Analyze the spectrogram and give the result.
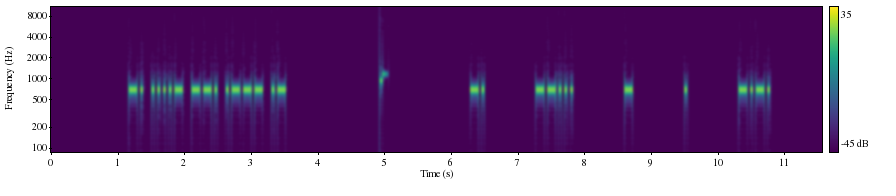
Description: Morse code, heard as a keyed tone, about 28 wpm, spaced as for 14 wpm, 700 Hz. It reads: N4GJA N7TEC
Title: USA Call Signs - 5 Characters - 6x Character Spacing - 28wpm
